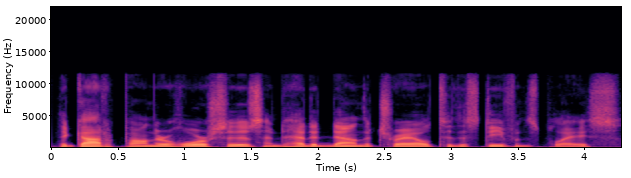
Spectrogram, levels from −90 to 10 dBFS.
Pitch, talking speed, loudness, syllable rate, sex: 110 Hz, 195 wpm, -20 LUFS, 4.5 syllables/s, male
